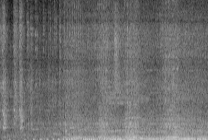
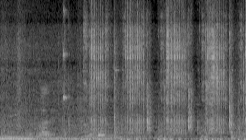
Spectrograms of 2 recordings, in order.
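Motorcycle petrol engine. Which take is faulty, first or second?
second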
